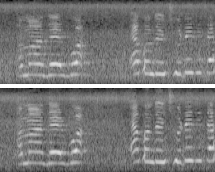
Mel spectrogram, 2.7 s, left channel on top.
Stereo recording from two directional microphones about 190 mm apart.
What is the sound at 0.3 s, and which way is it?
Speech, 10° right (ahead or behind).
